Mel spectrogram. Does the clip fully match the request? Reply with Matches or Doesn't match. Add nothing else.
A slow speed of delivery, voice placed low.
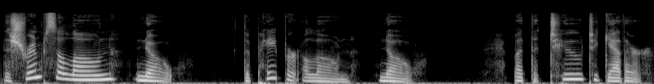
Doesn't match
